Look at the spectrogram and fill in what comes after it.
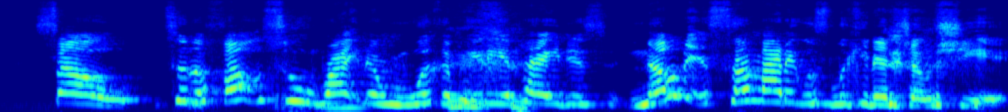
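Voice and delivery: ordinary talk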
